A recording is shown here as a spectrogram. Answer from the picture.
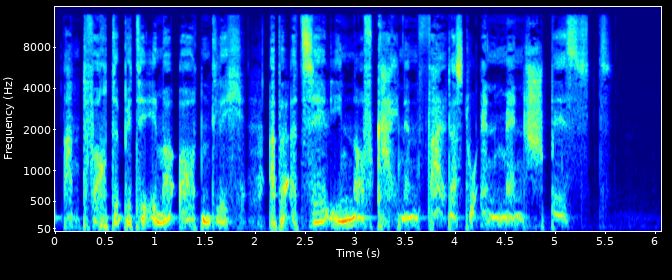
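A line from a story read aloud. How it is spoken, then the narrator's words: Whispered. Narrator (German): Der Gänserich hatte gerade noch Zeit, Nils zuzuflüstern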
